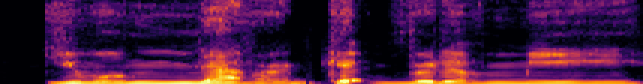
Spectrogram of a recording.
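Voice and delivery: hissing voice. Reading a story aloud as the clinging shadow speaks, hissing shadow voice. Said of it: "it hissed".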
